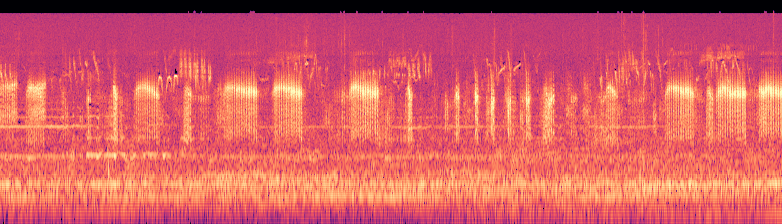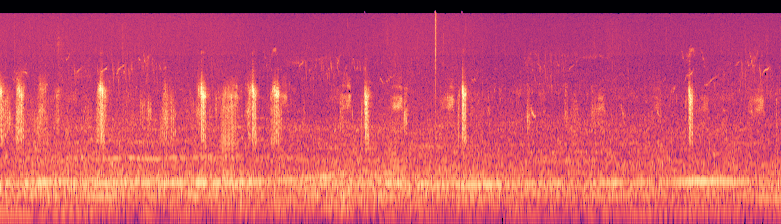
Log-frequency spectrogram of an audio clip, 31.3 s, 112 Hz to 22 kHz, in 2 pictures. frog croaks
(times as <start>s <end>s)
0.0s 1.0s, 2.3s 6.1s, 6.8s 8.3s, 10.4s 12.4s, 13.3s 16.2s, 18.9s 21.4s, 29.4s 29.6s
